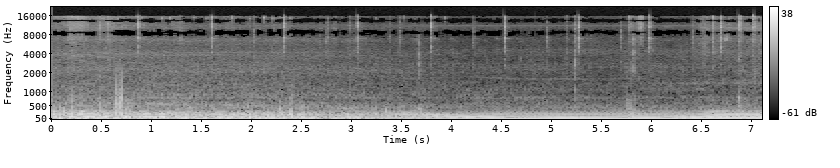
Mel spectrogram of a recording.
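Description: Wind rushes past an open car.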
